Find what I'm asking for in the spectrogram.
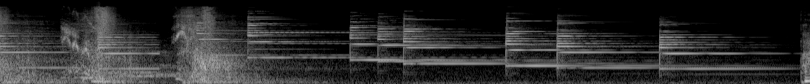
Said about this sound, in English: Perhaps the map contains clues about the order I'm supposed to ring the bells in.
